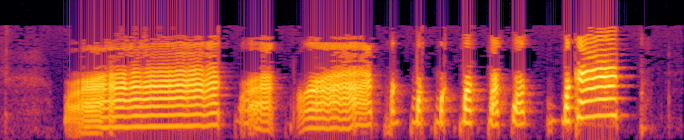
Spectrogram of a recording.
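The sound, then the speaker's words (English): A human voice imitates a chicken: a couple of drawn-out squawking calls, then a quick series of short, choppy clucks ending in a final squawk, loud with no other sounds. “Net Chicken, in parting, allow me to say a few words in your native tongue.”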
